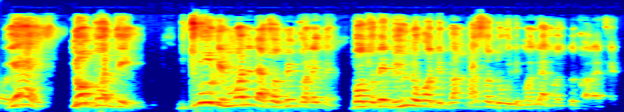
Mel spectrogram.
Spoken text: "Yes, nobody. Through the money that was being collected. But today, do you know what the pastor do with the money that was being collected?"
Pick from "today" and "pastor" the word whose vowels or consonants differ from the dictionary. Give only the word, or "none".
pastor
